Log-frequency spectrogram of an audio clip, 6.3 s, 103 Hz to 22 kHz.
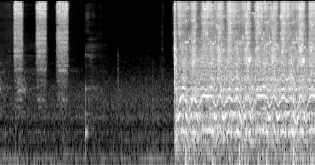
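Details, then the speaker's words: Chevrolet C10 cranking with starting fluid sprayed in: steady dry, screechy cranking at about 160 beats a minute, one faint skip, never catching; owner suspects no spark. "It was sounding earlier like it wanted to fire. Yeah, but... that's what I thought. I heard a little skip there. It sure sounds dry though. You hear it just screechy, screechy, screechy, and dumping fuel down it doesn't help."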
